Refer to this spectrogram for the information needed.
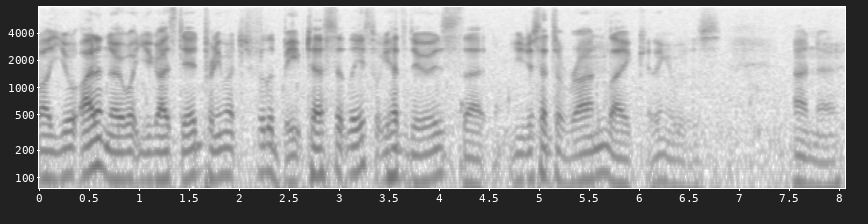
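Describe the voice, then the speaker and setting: A man with an Australian accent, very deep and low in pitch, at a fairly quick pace with ordinary pitch variation, over noticeable background noise. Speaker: gaming streamer. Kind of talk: live gameplay commentary. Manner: casual, rambling.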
